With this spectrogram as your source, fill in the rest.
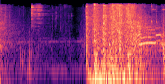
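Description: A weapon fires sharp zapping blasts.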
